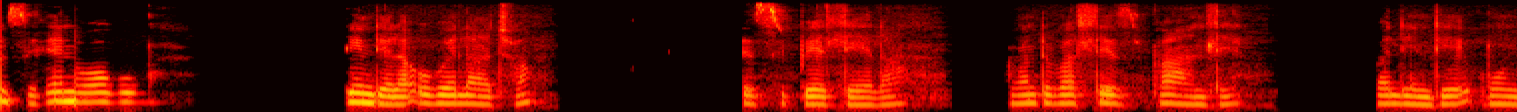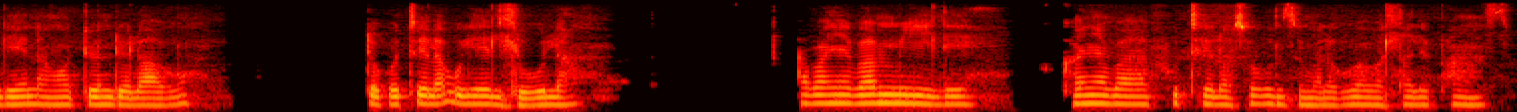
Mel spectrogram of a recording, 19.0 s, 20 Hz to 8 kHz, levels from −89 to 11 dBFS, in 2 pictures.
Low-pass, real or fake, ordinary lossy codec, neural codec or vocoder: 7.2 kHz; real; AAC, 48 kbps; none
